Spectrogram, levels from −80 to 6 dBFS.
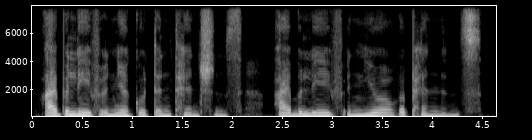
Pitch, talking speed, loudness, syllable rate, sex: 175 Hz, 140 wpm, -20 LUFS, 5.2 syllables/s, female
